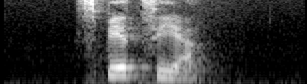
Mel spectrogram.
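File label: "специя", Komi, female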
